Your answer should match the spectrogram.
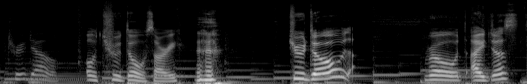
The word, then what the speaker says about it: Trudeau: pronounce his name let me look up his pronunciation I hate French names they're too hard trud Trudeau oh Trudeau sorry Trudeau wrote I just had a good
